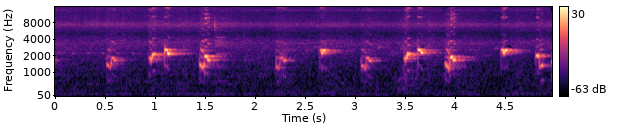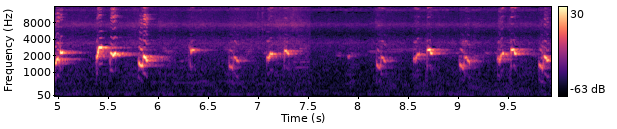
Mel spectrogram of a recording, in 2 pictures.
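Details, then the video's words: A Yellow-vented bulbul sings nonstop like a machine, its song described as sharp, bassy and long: a run of bubbly, liquid notes in short phrases rising and falling at a quick, steady pace with almost no pauses. "Trucukan Ini Gacor Tanpa Henti, Ropel Terus Kayak Mesin!"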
